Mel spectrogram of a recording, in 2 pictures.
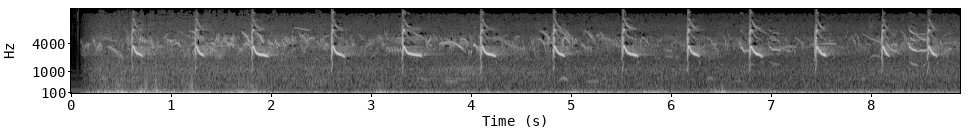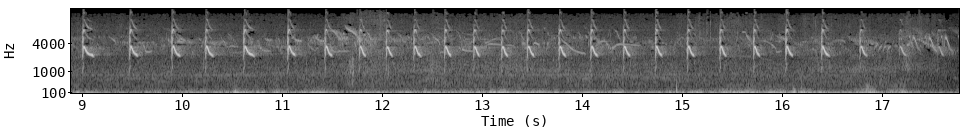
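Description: A wader's sharp, shrill alarm calls ring out in a rapid, steady series, loud, repeating for the whole stretch over a low rumbling background.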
